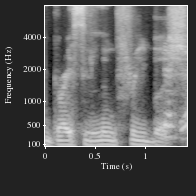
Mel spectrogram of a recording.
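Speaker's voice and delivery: laughing through the name; giggling it out. Real, not acted. Laughing while naming movie character.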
